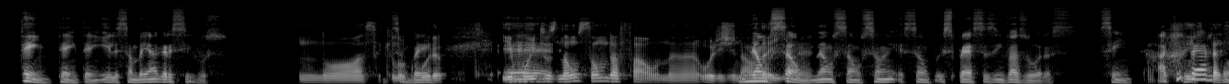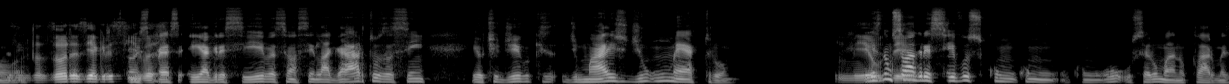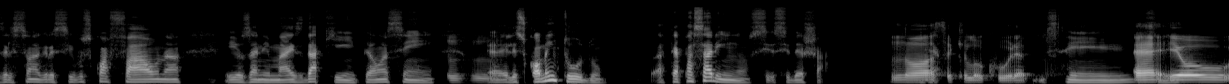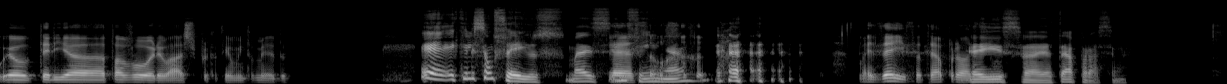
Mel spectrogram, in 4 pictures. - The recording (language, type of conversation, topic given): Portuguese, unstructured, Qual é o seu ambiente ideal para recarregar as energias?
- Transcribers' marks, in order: chuckle; chuckle; tapping; other background noise; laugh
